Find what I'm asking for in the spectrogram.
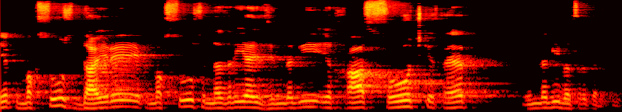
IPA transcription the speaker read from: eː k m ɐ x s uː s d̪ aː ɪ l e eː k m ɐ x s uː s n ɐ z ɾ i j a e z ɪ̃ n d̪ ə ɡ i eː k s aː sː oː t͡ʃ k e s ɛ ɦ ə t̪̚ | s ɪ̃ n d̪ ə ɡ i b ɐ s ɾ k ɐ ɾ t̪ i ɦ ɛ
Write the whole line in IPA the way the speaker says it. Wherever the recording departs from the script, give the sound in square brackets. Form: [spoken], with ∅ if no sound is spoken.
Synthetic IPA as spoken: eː k m ɐ x s uː s d̪ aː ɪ [ɾ] e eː k m ɐ x s uː s n ɐ z ɾ i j a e z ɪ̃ n d̪ ə ɡ i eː k [x] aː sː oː t͡ʃ k e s ɛ ɦ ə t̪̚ | [z] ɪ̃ n d̪ ə ɡ i b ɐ s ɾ k ɐ ɾ t̪ i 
